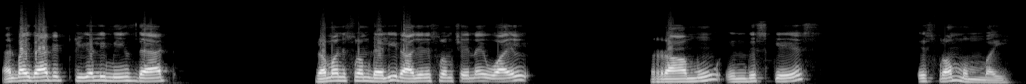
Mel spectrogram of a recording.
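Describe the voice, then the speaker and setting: A man in his thirties, an online tutor, walks through a logic puzzle on a whiteboard step by step, repeating each point and saying "okay" a lot. His voice is fairly high, his pace measured with long pauses, and the lo-fi audio sounds dull.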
